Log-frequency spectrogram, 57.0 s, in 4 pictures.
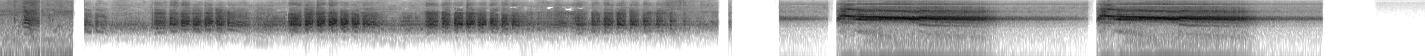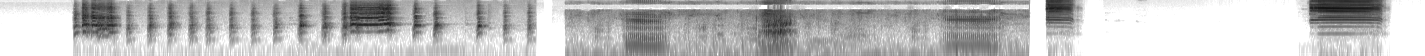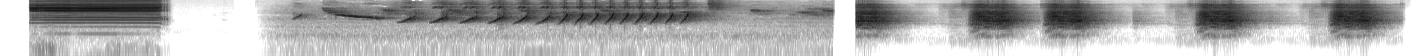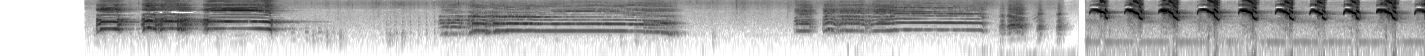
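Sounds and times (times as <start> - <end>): repeated animal calls: 0.3 - 7.2, 20.5 - 21.1, 21.7 - 22.4, 23.6 - 25.1, 52.6 - 57.0
harsh macaw squawks: 0.9 - 7.0, 37.1 - 39.7, 40.4 - 42.6, 53.6 - 57.0
fast rising animal calls: 0.9 - 7.2, 53.6 - 57.0.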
